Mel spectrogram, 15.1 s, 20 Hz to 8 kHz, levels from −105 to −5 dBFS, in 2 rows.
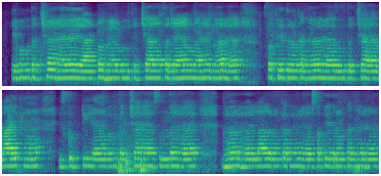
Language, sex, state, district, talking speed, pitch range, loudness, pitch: Hindi, male, Chhattisgarh, Balrampur, 165 wpm, 215-220 Hz, -28 LUFS, 215 Hz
